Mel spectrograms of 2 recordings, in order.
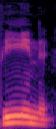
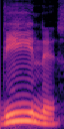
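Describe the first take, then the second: First: The word is said plainly without any stress. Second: The syllable dee is said with strong stress. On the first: "कोई बलाघात नहीं है" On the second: "दी वर्ण पर बलाघात"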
